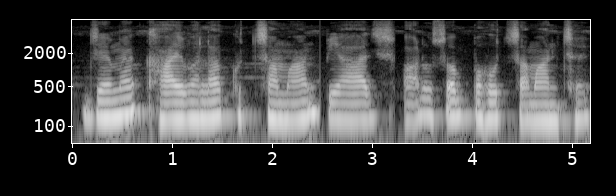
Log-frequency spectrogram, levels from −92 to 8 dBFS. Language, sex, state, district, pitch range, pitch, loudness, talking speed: Maithili, male, Bihar, Samastipur, 130-145 Hz, 135 Hz, -15 LUFS, 140 wpm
